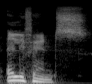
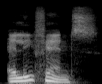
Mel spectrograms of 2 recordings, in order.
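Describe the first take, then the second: No difference in how they are said.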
